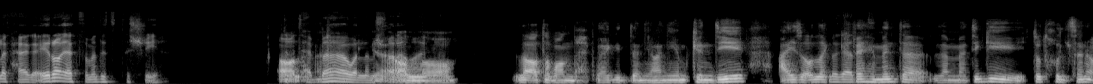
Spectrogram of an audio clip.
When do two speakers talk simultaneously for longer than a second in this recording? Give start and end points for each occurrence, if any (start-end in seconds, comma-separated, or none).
2.8-4.5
